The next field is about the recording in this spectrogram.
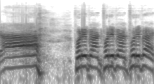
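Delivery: very high, very loud, shrill repeated scream. Speaker showing how she reacts when magic is used on her, imitating her screaming. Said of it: "she starts screaming".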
